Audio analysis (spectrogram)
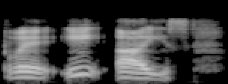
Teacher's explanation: re, I, ais, la mayor fuerza de voz lleva en la sílaba I. Es una palabra grave. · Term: hiato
